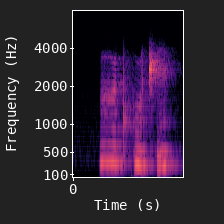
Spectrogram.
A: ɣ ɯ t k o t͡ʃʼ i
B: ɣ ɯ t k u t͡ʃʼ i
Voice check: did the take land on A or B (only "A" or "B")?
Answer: B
